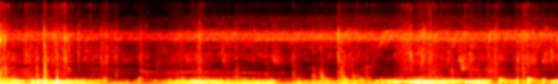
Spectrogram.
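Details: Male brown pigeon calling to a female gives low, throaty, rolling coos in quick, uneven bursts, swelling and fading, over a steady low hum.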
